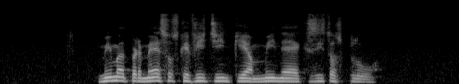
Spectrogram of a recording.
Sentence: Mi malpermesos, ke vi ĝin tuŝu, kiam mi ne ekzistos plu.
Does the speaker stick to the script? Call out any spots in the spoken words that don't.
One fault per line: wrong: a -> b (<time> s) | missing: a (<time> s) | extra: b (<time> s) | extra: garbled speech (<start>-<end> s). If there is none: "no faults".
missing: tuŝu (2.3 s)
